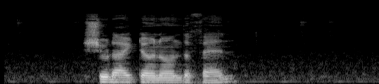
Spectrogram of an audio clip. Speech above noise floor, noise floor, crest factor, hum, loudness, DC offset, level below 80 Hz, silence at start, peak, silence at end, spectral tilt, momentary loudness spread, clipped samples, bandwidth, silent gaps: 35 dB; -52 dBFS; 18 dB; none; -18 LUFS; under 0.1%; -46 dBFS; 0.85 s; -2 dBFS; 1.45 s; -5.5 dB/octave; 11 LU; under 0.1%; 11.5 kHz; none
